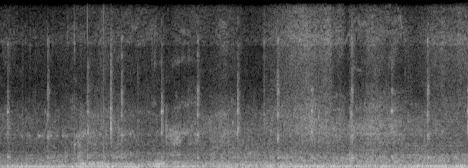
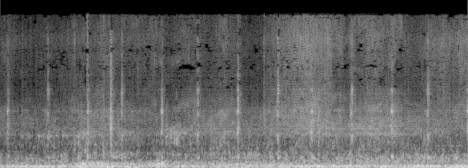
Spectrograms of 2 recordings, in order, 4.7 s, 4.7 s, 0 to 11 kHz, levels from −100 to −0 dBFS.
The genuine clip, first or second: first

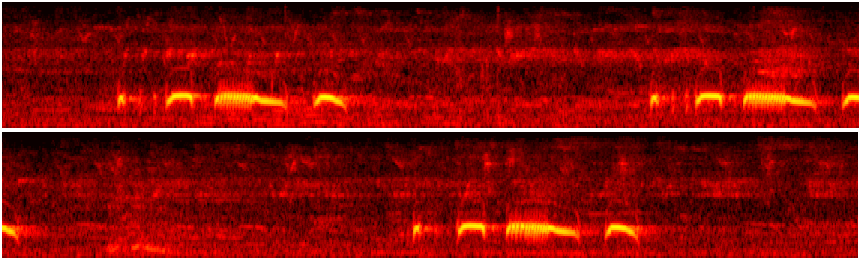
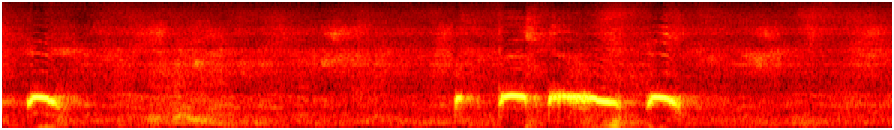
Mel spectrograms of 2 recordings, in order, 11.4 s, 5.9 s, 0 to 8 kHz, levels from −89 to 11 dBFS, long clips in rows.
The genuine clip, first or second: first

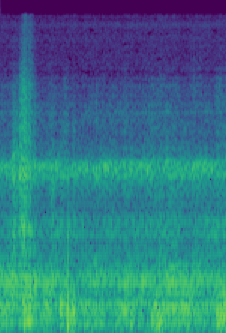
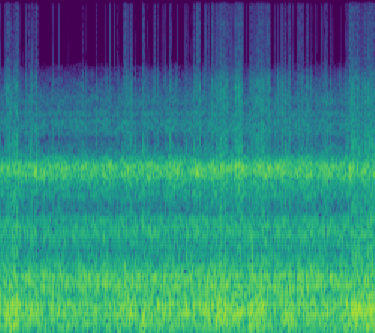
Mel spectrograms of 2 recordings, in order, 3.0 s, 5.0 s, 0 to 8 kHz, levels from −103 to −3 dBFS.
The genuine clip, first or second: second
